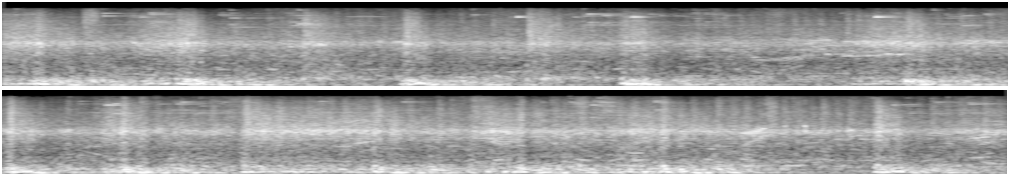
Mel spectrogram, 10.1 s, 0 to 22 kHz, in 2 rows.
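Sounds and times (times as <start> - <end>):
marching band drums beating: 0.0 - 10.0.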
